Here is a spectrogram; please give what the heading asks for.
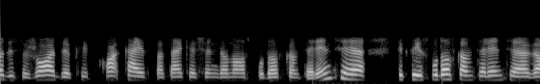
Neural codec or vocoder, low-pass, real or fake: none; 3.6 kHz; real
